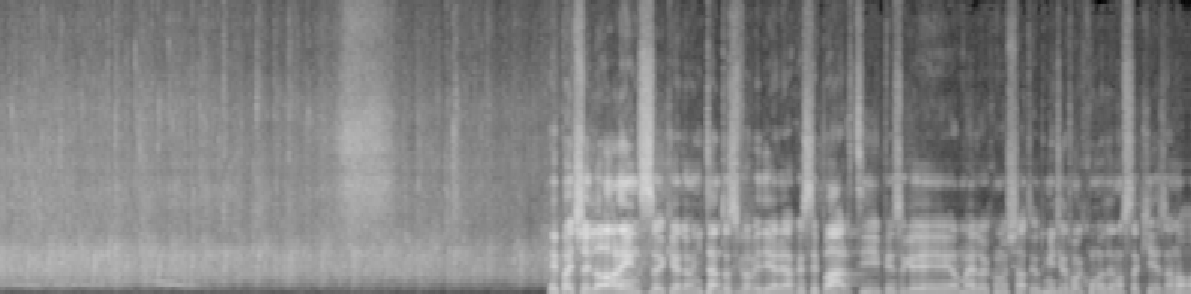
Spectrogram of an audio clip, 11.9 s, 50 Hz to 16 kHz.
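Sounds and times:
church congregation applauding: 0.0s - 6.2s
speech: 5.6s - 11.9s.

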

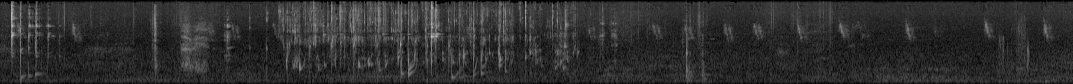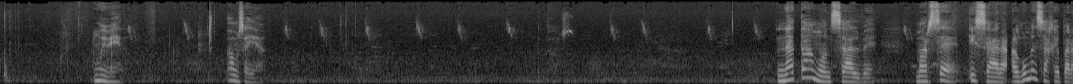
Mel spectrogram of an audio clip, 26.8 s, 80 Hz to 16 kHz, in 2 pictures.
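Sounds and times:
glass clinking: 0.0s - 0.8s, 2.8s - 8.0s
water splashing and dripping: 3.3s - 7.9s
speech: 16.3s - 16.8s, 23.5s - 26.8s.

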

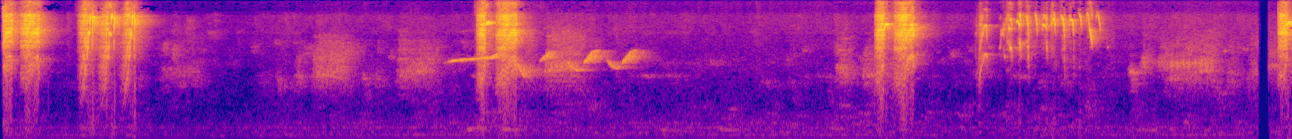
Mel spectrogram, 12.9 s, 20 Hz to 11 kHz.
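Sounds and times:
bird singing energetically with harsh bursts, rolling trills and whistles: 0.0s - 2.0s, 3.4s - 6.6s, 8.7s - 12.9s.

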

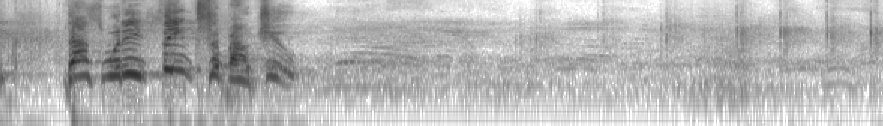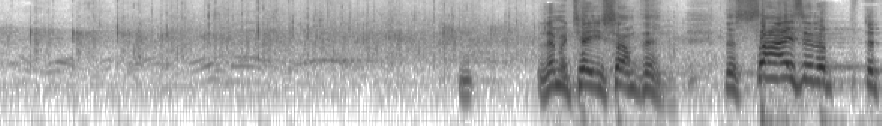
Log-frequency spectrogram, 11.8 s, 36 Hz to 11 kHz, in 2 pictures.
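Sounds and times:
audience clapping hands at a church sermon: 0.0s - 1.0s, 3.4s - 11.2s
speech: 0.0s - 2.0s, 9.0s - 11.7s
low murmur: 2.0s - 9.5s.

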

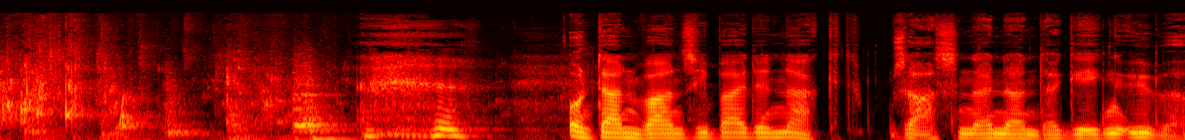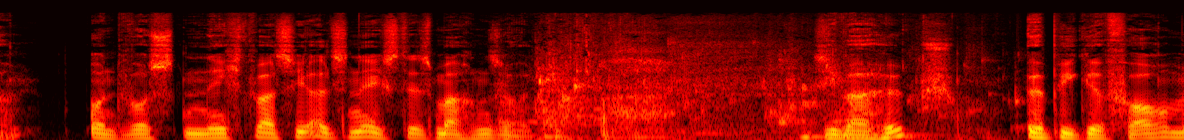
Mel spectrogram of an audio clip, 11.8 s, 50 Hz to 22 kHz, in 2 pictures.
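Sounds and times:
water running into a bathtub as a bath is drawn: 0.0s - 2.6s, 8.3s - 11.3s
speech: 1.5s - 9.2s, 9.9s - 11.8s.

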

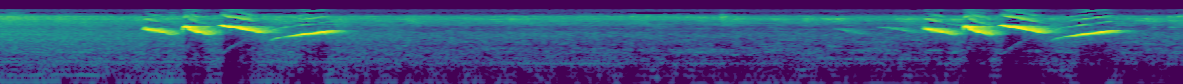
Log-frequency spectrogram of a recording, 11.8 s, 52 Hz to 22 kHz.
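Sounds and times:
Green-winged Saltator whistled song: 1.4s - 3.6s, 8.3s - 11.5s.

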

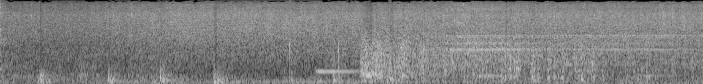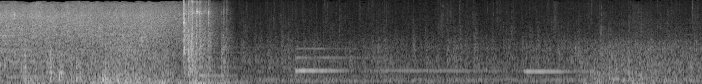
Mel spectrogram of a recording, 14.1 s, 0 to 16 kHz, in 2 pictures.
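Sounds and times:
rumbling thunder: 0.0s - 10.2s, 10.9s - 14.0s
heavy rain blowing in gusts through a window during a thunderstorm: 0.0s - 14.0s.

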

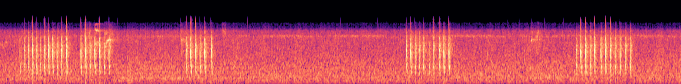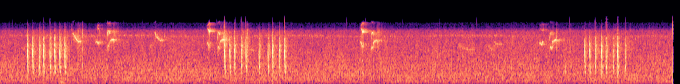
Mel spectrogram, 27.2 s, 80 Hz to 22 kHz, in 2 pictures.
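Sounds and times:
Ochre-collared piculet Picumnus temminckii calling: 0.0s - 2.4s, 3.6s - 4.5s, 8.1s - 9.1s, 10.6s - 12.8s, 14.0s - 17.1s, 17.7s - 20.0s, 20.8s - 21.4s, 22.2s - 26.4s
background hiss: 0.0s - 27.1s.

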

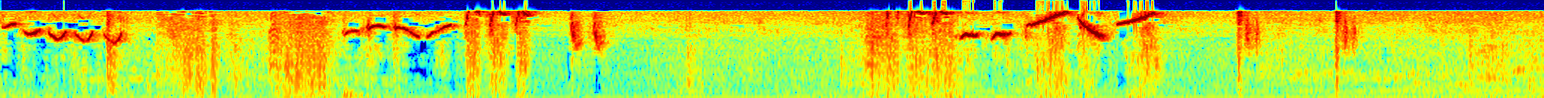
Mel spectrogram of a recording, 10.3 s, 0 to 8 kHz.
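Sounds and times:
Java sparrow whistling: 0.0s - 0.9s, 2.3s - 4.1s, 5.9s - 7.8s
Java sparrow clicks: 2.6s - 4.1s, 5.9s - 9.2s.

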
